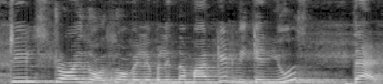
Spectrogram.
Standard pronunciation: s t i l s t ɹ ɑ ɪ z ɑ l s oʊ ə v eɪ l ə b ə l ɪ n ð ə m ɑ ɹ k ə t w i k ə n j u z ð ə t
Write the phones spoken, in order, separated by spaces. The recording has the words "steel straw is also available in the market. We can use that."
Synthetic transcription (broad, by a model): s t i l s t ɹ ɑ ɪ z ɑ l s oʊ ə v eɪ l ə b ə l ɪ n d ə m ɑ ɹ k ə t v i k ə n j u z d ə t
